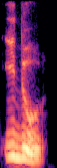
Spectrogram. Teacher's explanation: ইঁদুরের ইটা দেখো মুখের সামনে উচ্চারিত হয়। উচ্চ, এটা উঁচুতে উচ্চারিত হয়, নিচে না। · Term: সম্মুখ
